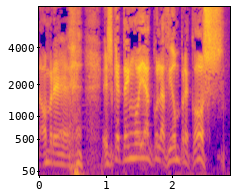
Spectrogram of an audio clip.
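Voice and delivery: put-on Castilian accent with lisped z; mock a man from Spain confessing; imitated Spain Spanish. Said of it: "En España dicen".

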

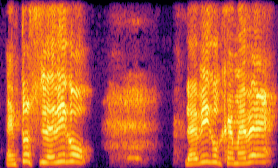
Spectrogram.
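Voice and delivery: ordinary talk, nothing marked

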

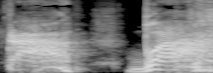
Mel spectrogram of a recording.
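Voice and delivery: high mock-commander grunts "Ah, blah"; imitated one-syllable Klingon orders; barked alien command noises. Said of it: "he's yelling out words".

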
